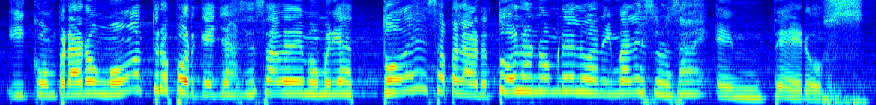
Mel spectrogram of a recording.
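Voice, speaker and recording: A woman giving a lecture at a live event, animated, asking the audience questions and acting out examples. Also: a little fast. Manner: acts out children's speech in a high voice. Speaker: speech therapist giving a talk. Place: event hall.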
